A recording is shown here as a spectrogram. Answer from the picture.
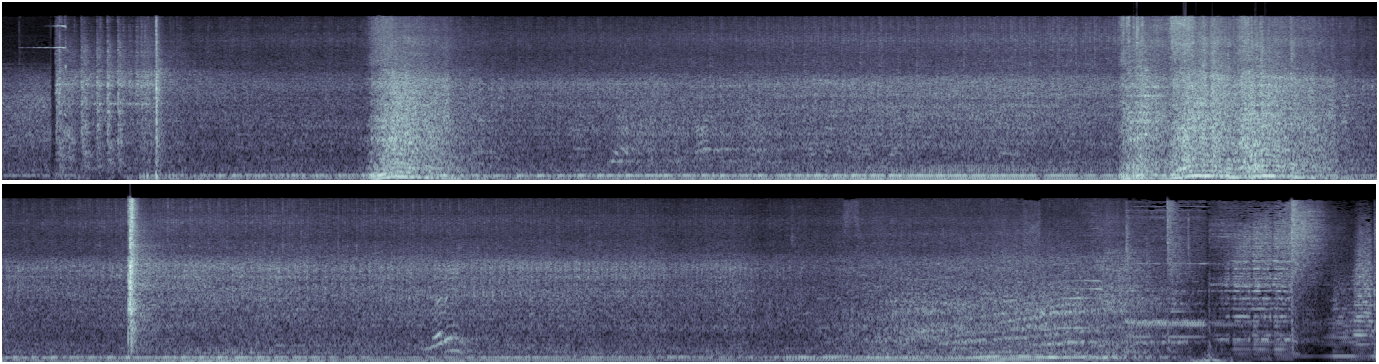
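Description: BAC Mono's four-cylinder engine cold-starting about a second and a half in, then idling steadily, revved sharply twice; near the end it pulls away with its pitch rising. The sound echoes in a concrete parking garage.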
